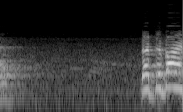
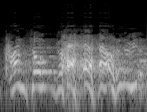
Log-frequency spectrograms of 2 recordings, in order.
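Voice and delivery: rejoice and let a real laugh through; joyful laughter. Real, not acted. Preacher glad he was found, real joyful laughing.

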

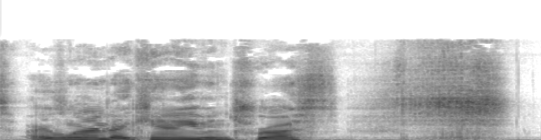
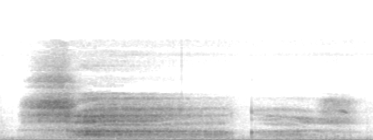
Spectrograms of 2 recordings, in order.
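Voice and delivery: ordinary delivery

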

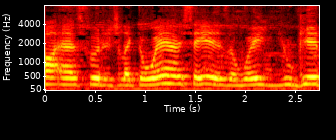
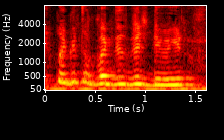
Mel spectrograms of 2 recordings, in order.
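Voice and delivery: laughing through words; 5 dB quieter than usual. Real, not acted. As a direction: talk softly while still laughing. Laughing at dog staring.

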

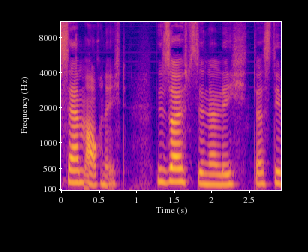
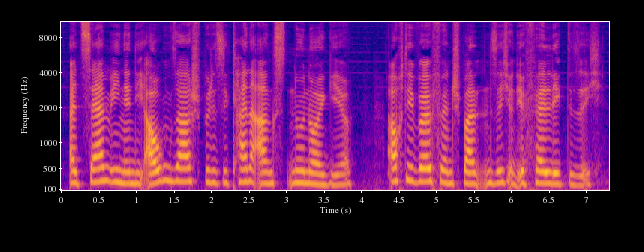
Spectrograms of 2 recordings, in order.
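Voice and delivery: plain reading voice

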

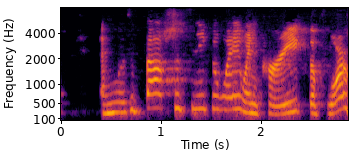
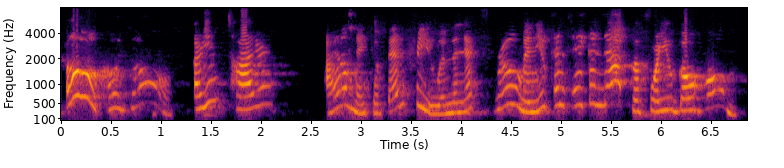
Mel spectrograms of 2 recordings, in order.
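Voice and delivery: put-on sweet old woman; 6 semitones higher than usual. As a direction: lure the boy with false sweetness. Witch sweetly offers a bed.

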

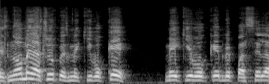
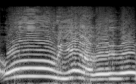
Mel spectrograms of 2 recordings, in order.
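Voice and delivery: high, loud victory cheer; triumphant whoop; 8 semitones higher, 7 dB louder, much slower than usual. Real, not acted. Gamer cheering at grabbing the item, loud whoop. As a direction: celebrate the grab at full voice. Scores item while chased in game.

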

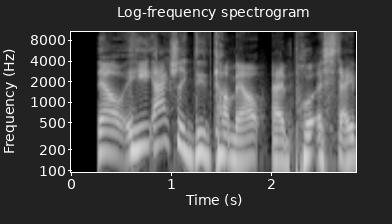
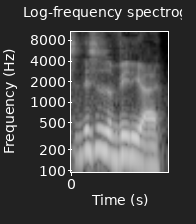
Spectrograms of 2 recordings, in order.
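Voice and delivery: normal talking voice

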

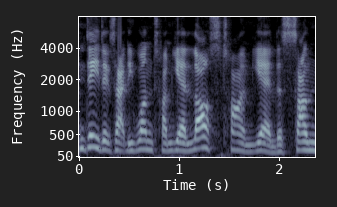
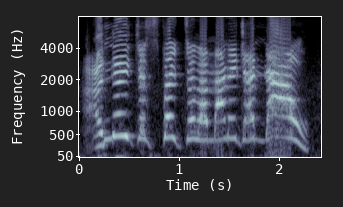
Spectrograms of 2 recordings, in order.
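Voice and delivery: very high, loud mock demand; imitated shouting; 6 dB louder than usual. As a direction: screech it like a furious hotel guest. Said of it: "Fucking shouting the place".

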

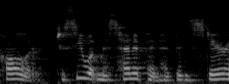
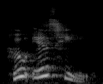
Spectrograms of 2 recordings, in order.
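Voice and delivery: high, raised question; urgent call, pitched up; calling after someone; 6 semitones higher, slower than usual. A narrator's reading. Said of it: "Roy called after her".

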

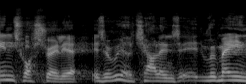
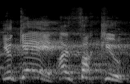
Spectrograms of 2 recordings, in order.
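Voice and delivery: hammed-up road-rage yell at another cabbie; furious taxi driver shouting; 8 semitones higher than usual. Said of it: "started shouting at this other taxi driver".

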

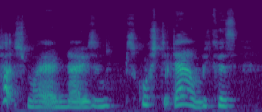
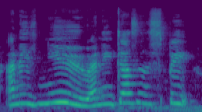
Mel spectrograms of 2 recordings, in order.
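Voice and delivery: higher, slower pleading; urgent protest; 6 semitones higher, 4 dB louder than usual. A narrator's reading. Pupil explains to teacher, protesting. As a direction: plead the new boy's case.

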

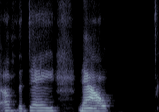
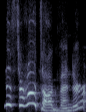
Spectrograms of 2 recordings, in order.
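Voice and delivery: high loud exclaiming greeting; 10 semitones higher, 9 dB louder, faster than usual. Acted. Amu greeting the vendor at her door, exclaiming. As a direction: call out the name in delight. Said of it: "Amu exclaimed".

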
